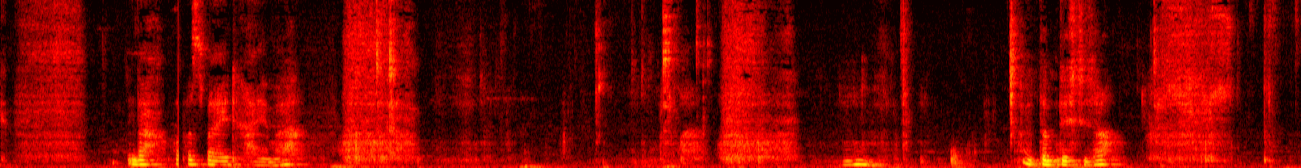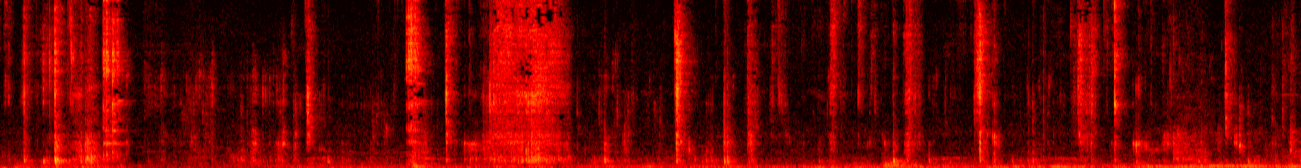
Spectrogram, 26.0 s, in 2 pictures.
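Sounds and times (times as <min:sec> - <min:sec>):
chewing with lip smacks: 0:12.2 - 0:26.0.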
